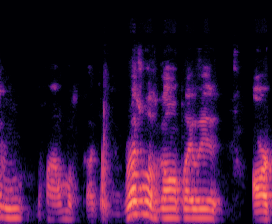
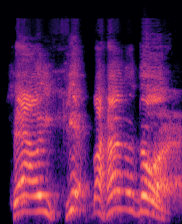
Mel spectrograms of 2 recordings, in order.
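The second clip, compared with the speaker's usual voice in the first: tongue sticking out; 9 semitones higher, 5 dB louder than usual. Shown as a demonstration. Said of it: "I used to hold my tongue and say".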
